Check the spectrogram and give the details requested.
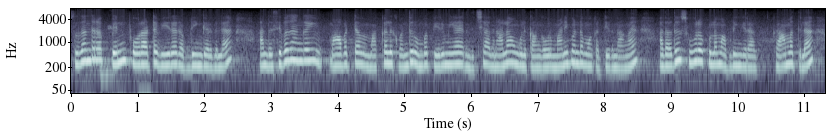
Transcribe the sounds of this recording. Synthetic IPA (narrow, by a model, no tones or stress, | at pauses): sʊðɐnd̪ɪɾɐpɛnpoːɾaːʈːɐʋiːɾɐɾɐpːɐɽɪŋɡɪɾɐðɪlɐ | ɐnd̪ɐsɪʋɐɣɐŋɡɐɪmaːʋɐʈːɐmɐkːɐɭɯkːɯʋɐnd̪ɯɾɔmbɐpɛɾɯmɐjaːɪɾɯnd̪ɯt͡ʃːɯɐðɐnaːlɐʊŋɡɐɭɯkːaːŋɡɐɔɾɯmɐnɪpɐɳɖɐmõːkɐʈːɪɾɯnd̪aːŋɡɐː | ðaːʋɐðɯsuːɾɐkːʊlɐmɐpːɐɽɪŋɡɪɾɐ | ɡ̥ɪɾaːmɐt̪ːɪlɐ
